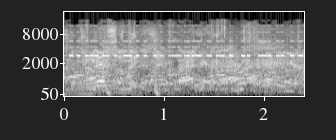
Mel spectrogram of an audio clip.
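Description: Race chip-timing system beeping in a rapid series of short, high, even beeps as a runner's timing chip is read crossing the finish-line mats.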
